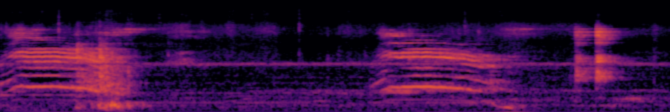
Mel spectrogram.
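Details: Ill cat under treatment by madrasa students gives two long, wailing meows about three seconds apart, each starting high and sliding downward, over a constant high-pitched hum and brief handling noises.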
